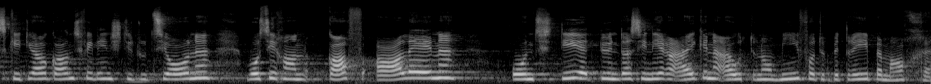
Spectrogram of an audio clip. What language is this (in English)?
Swiss German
